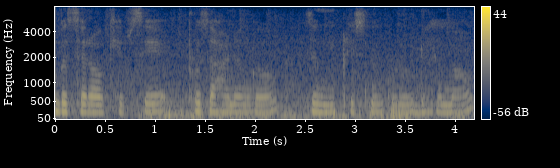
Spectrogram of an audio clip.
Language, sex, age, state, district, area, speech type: Bodo, female, 18-30, Assam, Kokrajhar, rural, spontaneous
